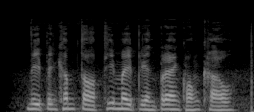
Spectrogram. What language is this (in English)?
Thai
